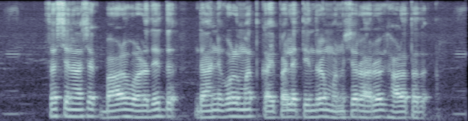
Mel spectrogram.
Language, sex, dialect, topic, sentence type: Kannada, male, Northeastern, agriculture, statement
